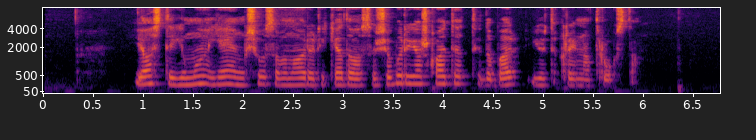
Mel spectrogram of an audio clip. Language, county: Lithuanian, Kaunas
